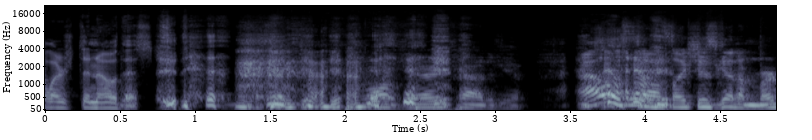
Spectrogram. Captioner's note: laughter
